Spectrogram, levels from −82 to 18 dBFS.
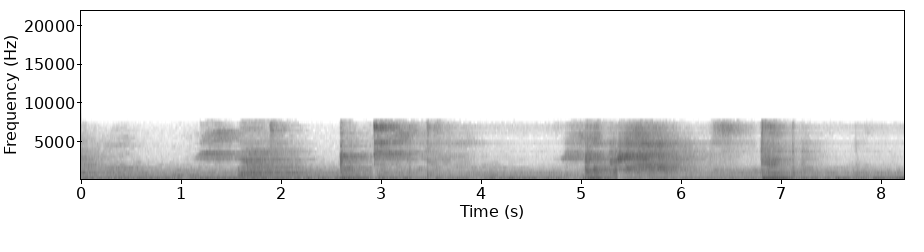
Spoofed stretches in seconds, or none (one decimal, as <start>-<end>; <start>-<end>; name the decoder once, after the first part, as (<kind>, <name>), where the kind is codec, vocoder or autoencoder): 3.3-8.2 (codec, ZipCodec)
